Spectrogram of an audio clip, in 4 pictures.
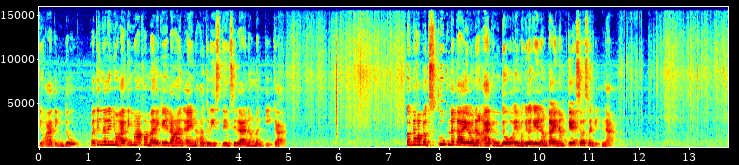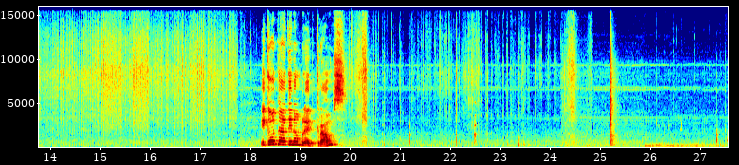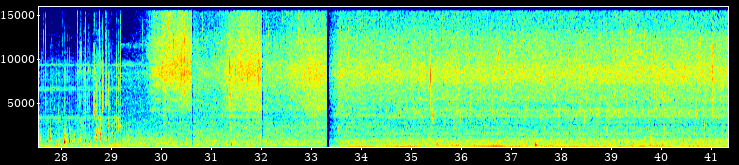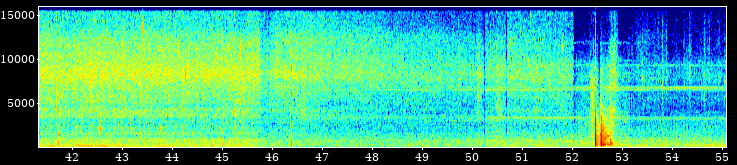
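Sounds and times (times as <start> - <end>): dough sizzling in hot oil: 5.0 - 11.0, 11.7 - 17.8, 29.8 - 52.1.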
